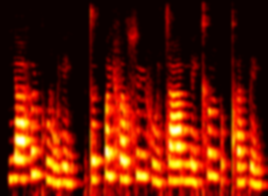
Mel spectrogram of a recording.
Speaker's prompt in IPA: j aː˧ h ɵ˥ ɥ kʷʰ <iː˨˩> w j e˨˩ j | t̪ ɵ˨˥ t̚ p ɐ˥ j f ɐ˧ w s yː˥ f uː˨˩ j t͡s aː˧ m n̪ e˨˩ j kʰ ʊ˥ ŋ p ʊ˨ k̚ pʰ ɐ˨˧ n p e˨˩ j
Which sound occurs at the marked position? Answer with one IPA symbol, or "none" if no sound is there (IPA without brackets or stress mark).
iː˨˩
